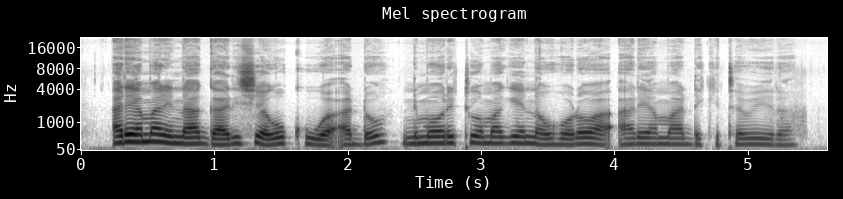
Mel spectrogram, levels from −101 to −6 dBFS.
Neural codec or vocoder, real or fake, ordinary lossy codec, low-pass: none; real; none; none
